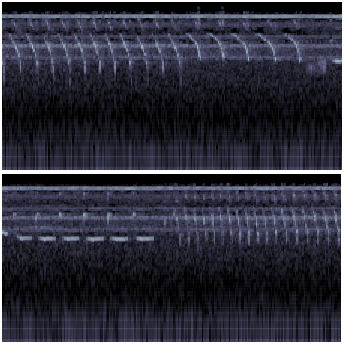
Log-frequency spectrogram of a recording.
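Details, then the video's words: Belgian canary in song, calling other canaries to join: rapid series of downward-sweeping chirps, a few steady flat notes in the middle, then renewed quick chirping; steady high tone and low hum in background. "Belgian Canary Calls All The Canaries to Sing‼️ Best Canary Singing"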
